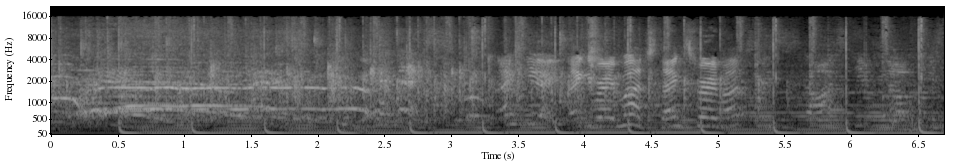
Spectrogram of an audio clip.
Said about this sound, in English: Think Q&A with a comedy twist where the audience are the panel of experts. And that's some cheering.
